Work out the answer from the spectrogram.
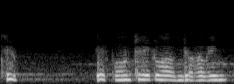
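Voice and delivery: a man torn apart by grief; anguished. Acted. Man resolving to join her.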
